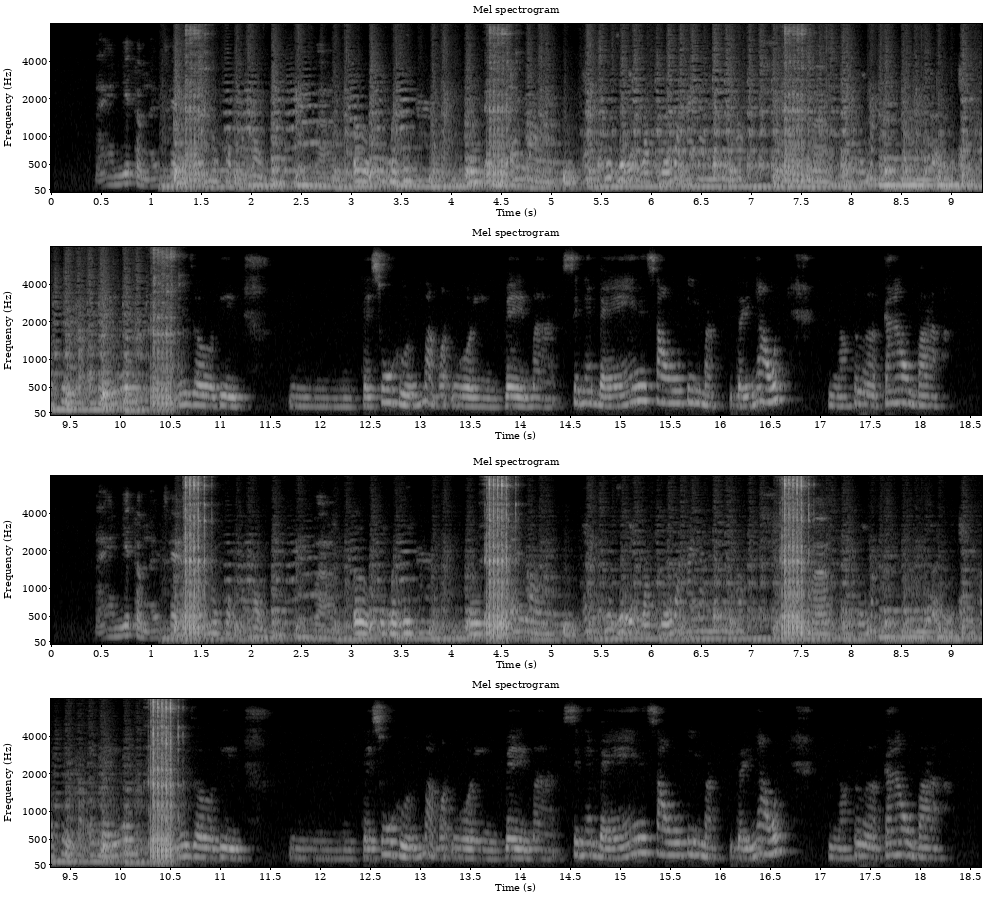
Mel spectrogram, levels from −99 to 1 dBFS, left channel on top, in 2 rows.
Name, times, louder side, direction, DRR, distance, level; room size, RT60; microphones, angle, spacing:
voice 1, 0.4-1.6 2.6-2.9 4.6-4.9 7.6-7.9, right 1 dB, 10° right, 0.4 m, -50 dB
sound 1, 1.1-10.3, left 6 dB, 90° left, 0.4 m, -44 dB
Tools, 1.3-1.6 4.3-4.7 7.3-7.7 10.3-10.7, right 8 dB, 85° right, 0.4 m, -36 dB
voice 2, 1.4-2.2 3.0-3.8 4.2-11.4 11.7-18.2, left 1 dB, 60° left, 1.2 m, -46 dB
6.0 x 2.3 x 2.9 m
head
